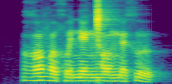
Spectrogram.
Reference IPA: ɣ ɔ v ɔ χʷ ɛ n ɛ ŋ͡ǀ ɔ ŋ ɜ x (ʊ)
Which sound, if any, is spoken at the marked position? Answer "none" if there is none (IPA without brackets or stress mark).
ʊ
